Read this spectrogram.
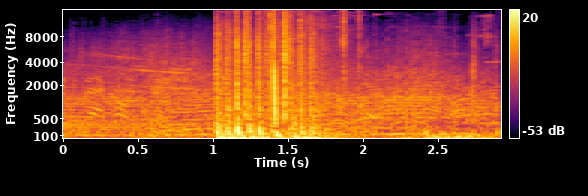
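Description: Rapid gunshots fire in a short burst.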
